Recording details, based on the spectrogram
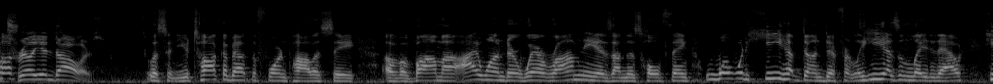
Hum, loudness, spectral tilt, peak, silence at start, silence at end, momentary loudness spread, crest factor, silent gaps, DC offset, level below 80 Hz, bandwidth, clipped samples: none; -36 LUFS; -5 dB/octave; -20 dBFS; 0 s; 0 s; 5 LU; 16 dB; none; under 0.1%; -70 dBFS; 17 kHz; under 0.1%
